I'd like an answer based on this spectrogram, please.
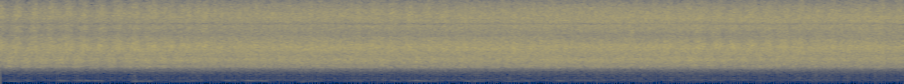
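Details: Kyoto's Philosophy Path on an August Sunday morning, alive with countless cicadas whose massed buzzing makes a continuous high, hissing drone. Faint lower tonal sounds appear in the background.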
